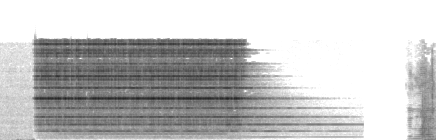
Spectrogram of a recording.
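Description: A bell-like ringing sound effect. It starts suddenly, holds steady for about two seconds, then fades out.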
